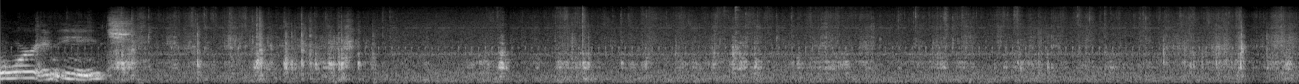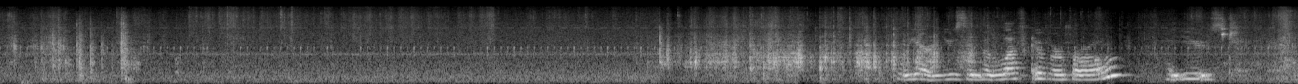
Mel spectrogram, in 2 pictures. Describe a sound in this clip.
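Plastic mesh rustles and crinkles as it is handled.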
